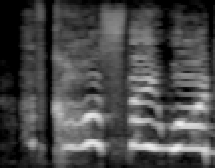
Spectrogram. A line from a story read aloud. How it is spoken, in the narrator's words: yelled Mum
